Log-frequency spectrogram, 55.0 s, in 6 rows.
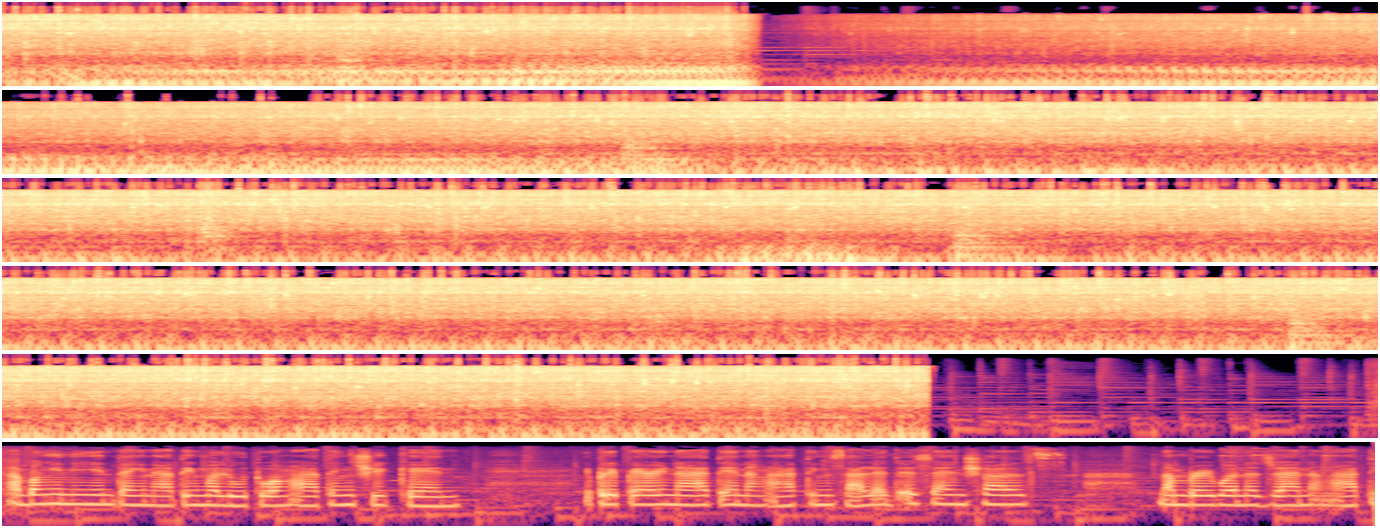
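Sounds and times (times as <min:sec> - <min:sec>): chicken sizzling in a pan: 0:00.0 - 0:05.1, 0:05.8 - 0:42.9
low hum: 0:00.0 - 0:42.9.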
